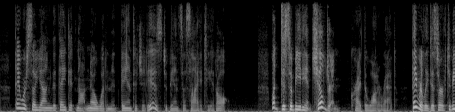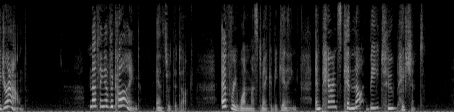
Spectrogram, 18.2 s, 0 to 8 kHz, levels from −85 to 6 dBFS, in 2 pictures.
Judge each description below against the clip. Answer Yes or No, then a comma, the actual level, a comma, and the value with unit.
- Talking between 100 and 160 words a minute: No, average, 175 wpm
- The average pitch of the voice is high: No, medium, 165 Hz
